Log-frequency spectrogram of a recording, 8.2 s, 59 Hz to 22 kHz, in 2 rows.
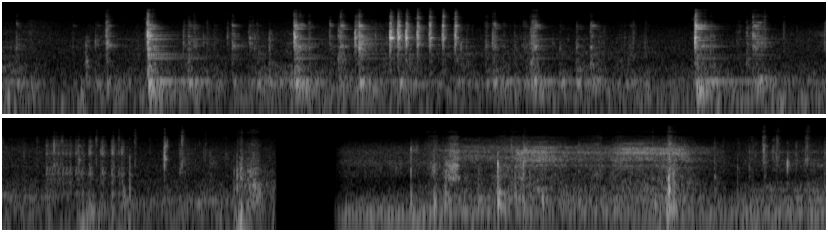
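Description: Socket ratchet turning during front brake work on a 2016 Toyota Prius, a close run of quick clicking and metallic ticks with scrapes and knocks, then a brief silence and a steadier mechanical rattle.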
